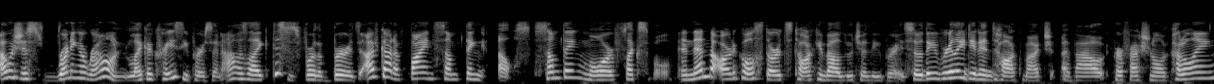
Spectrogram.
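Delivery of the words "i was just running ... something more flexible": ordinary talk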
